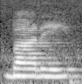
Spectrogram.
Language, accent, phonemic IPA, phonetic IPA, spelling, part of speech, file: Armenian, Eastern Armenian, /bɑˈɾi/, [bɑɾí], բարի, adjective / noun / particle, Hy-բարի.oga
- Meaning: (adjective) 1. kind, kind-hearted, good-natured, good 2. good; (particle) all right!, very well!, agreed!, OK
